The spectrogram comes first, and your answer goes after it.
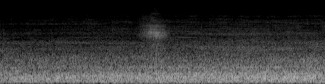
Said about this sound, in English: There's a nice jet.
